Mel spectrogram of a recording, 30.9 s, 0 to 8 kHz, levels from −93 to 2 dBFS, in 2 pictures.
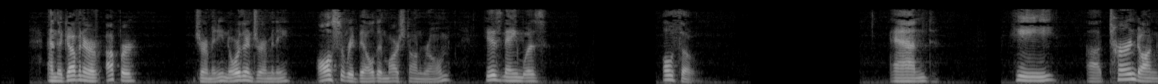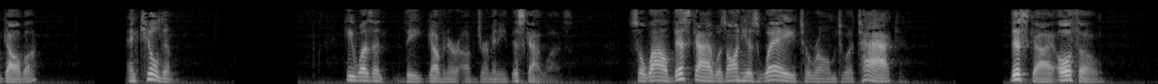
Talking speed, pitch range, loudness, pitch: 100 wpm, 75-130 Hz, -36 LUFS, 105 Hz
